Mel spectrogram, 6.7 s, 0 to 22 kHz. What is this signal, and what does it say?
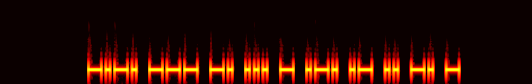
Morse code, heard as a keyed tone, about 21 wpm, 700 Hz. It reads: CONSTRAINT
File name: practice / 22wpm / 10 Letter Words - First 3 Letters Given - 22wpm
